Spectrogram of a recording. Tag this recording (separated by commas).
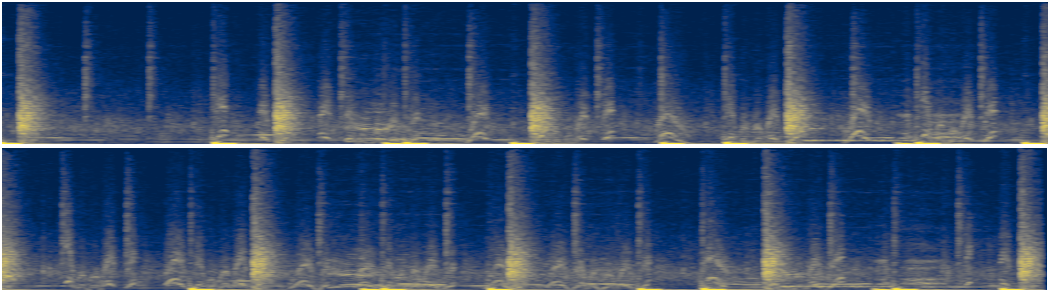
Music, Scratching (performance technique)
